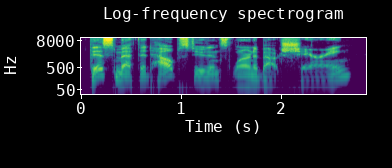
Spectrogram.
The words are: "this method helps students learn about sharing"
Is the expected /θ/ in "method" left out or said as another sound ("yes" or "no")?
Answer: no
